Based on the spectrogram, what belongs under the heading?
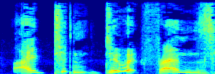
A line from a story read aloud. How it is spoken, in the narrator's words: sobbed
